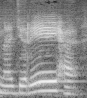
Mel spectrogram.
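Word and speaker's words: مَجْرٰىهَا: maka dibaca dengan Bismillahi majreha Bismillahi majreha jadi rnya dibaca dengan e ya Bukan dibaca dengan fathah untuk sekali lagi baca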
